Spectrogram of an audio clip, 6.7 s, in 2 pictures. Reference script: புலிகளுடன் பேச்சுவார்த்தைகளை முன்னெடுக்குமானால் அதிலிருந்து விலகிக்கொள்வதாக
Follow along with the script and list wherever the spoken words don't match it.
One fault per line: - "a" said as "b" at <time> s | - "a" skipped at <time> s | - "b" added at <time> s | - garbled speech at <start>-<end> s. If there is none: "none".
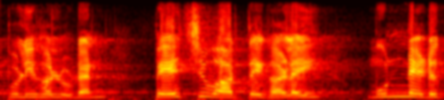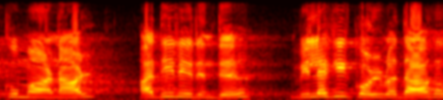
none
